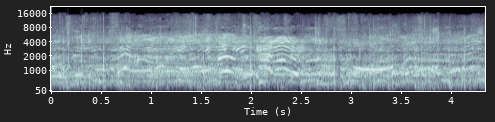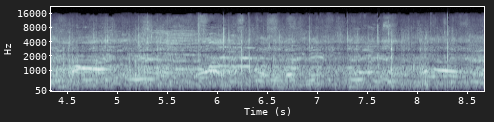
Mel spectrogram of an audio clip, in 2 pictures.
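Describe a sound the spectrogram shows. Basketballs bounce on the pavement.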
